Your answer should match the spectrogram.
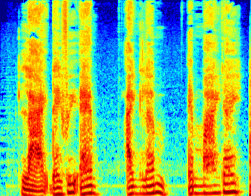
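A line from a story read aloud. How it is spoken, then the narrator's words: Soft voice near ear. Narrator (Vietnamese): một giọng nói nhỏ nhẹ ở bên tai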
